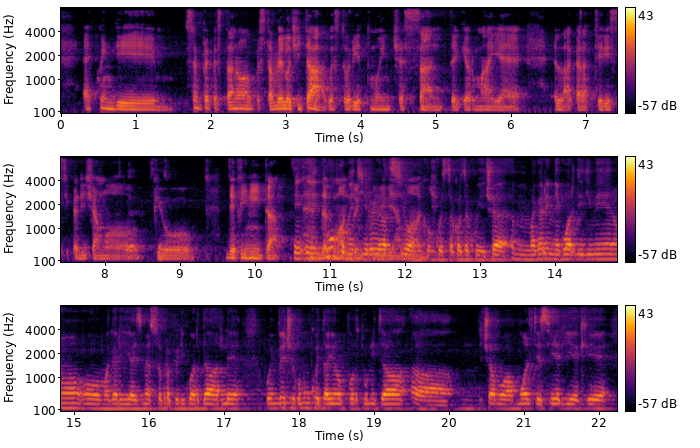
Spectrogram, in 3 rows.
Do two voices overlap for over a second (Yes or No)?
Yes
